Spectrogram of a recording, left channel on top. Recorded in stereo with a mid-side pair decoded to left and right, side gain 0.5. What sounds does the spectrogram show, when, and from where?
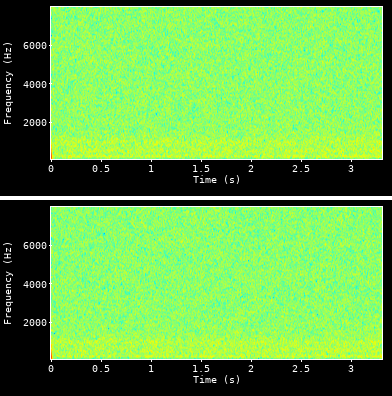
Only background noise.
